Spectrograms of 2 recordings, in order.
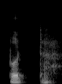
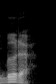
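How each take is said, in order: First: It is said with a puff after d. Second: It is said without a puff after d. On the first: This is the Pali way. "if you want to say it the Pali way, it's Buddha" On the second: This is the usual American way. "I say Buddha, which is how an American would say it"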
